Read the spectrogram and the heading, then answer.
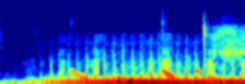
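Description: A helicopter drones steadily with a rapid, rhythmic rotor chop, loud, building slightly in volume and holding for the whole couple of seconds.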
